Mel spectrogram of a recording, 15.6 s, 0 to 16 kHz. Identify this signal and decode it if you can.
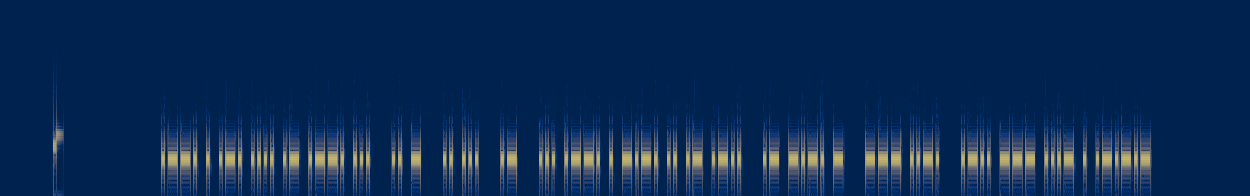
Morse code, heard as a keyed tone, about 30 wpm, 700 Hz. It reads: PERHAPS IT IS A SPECIAL ACT OF LOVE.
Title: Sentences from Top 1000 Words - Review Part 3 - 30wpm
